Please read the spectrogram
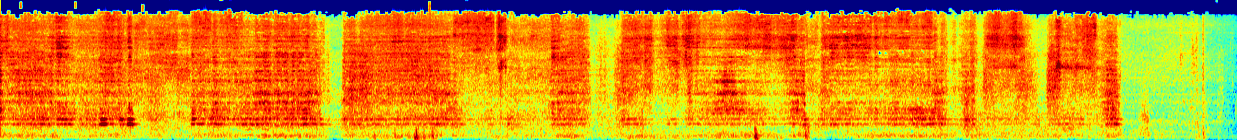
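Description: Hand-held electric dryer blowing air into the rear hub housing of a motorcycle's single-sided swingarm to dry it after a wash-down: a steady rush of air with a faint hum, dipping briefly a couple of times and falling away near the end.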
